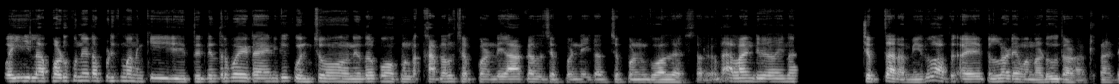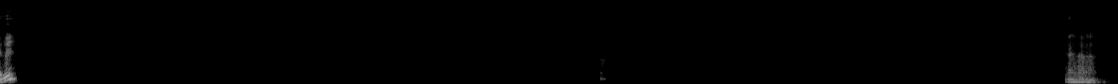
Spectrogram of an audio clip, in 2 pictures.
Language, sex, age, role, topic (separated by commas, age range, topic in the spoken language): Telugu, male, 25-29, host, పిల్లలతో ఇంట్లో పనులు చేస్తూ ఉండేటప్పుడు మీకు ఉపయోగపడిన చిట్కాలు ఏవి?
